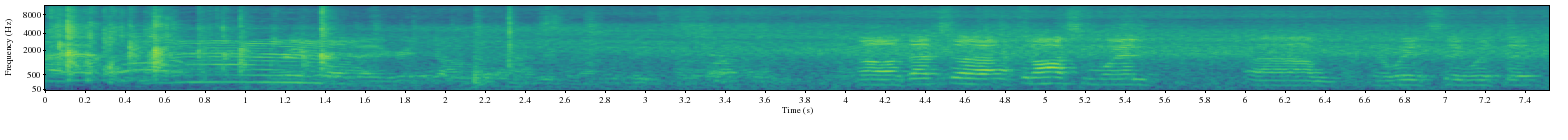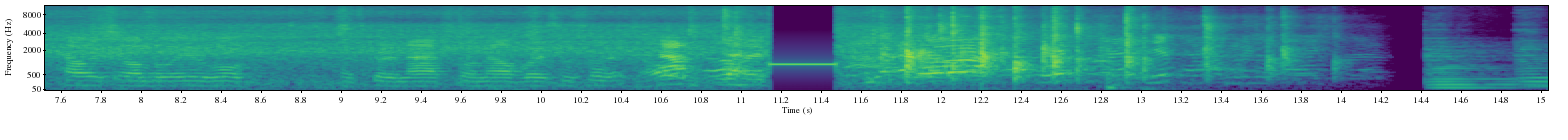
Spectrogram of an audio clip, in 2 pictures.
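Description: Young men talk with animation nearby.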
